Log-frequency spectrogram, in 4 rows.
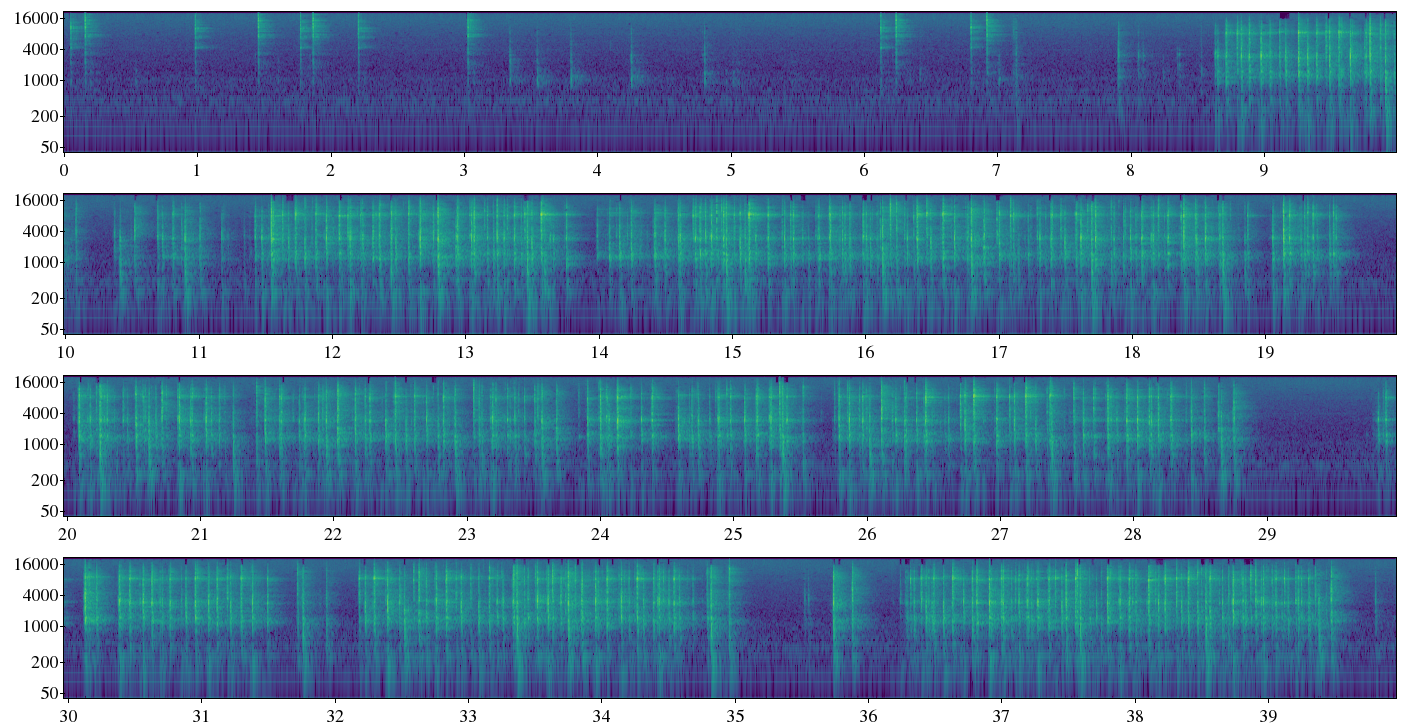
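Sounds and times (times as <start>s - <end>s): mechanical keyboard typing: 7.9s - 28.9s, 29.8s - 39.9s.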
